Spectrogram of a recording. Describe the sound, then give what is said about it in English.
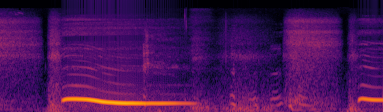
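A voice imitates the breathing of a woman in labour having contractions: a long, moaning, voiced exhale, then ragged breathy panting, and another moan beginning at the end. “not even making noise, just breathing. I had to make the noise because I'm talking to a microphone.”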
